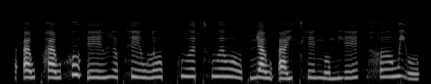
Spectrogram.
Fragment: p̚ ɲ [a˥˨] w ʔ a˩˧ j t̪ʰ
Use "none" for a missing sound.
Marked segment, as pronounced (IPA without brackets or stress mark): a˧˩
